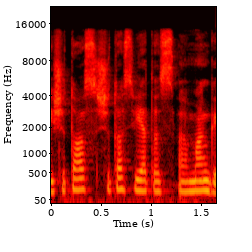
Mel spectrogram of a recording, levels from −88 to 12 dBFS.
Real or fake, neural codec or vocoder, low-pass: fake; vocoder, 48 kHz, 128 mel bands, Vocos; 14.4 kHz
